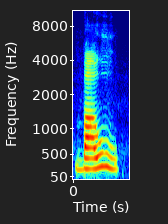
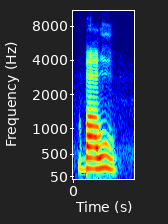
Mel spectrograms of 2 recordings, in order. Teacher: accent is on the last syllable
